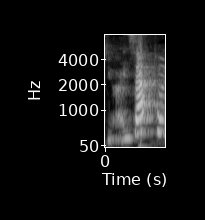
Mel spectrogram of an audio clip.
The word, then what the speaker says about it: X-Acto: cutting most cake decorators would recommend using an x-acto knife exacto knife an x-acto knife is used in arts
